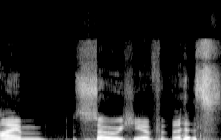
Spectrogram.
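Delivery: dragged-out sarcastic tone. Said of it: "I know I sound kinda sarcastic right now".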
